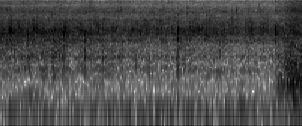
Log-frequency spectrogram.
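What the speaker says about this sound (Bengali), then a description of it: "পেঁয়াজটাকে আমরা সামান্য একটু নেড়েচেড়ে নেব" Chopped onion sizzles steadily in hot oil with cumin as it is stirred for a potato and kakrol curry, a close, even frying hiss with a few faint scrapes, no voices.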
